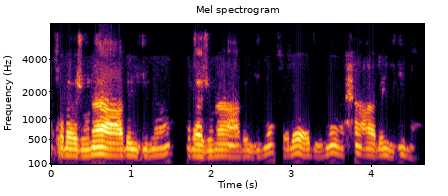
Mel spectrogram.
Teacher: فصل الحاء عن العين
